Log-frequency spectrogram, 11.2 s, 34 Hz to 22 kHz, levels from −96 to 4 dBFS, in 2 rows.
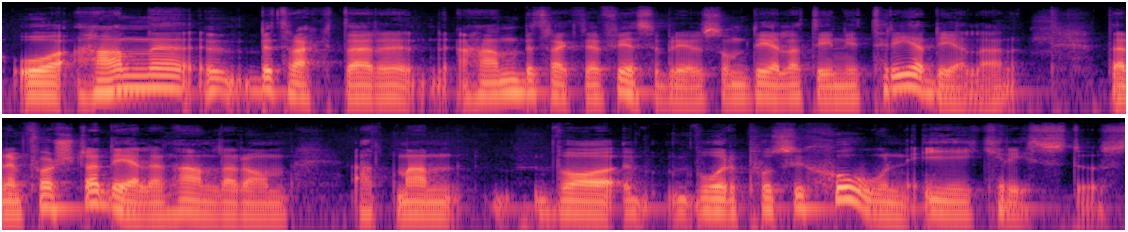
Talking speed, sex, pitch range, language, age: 130 wpm, male, 90-120 Hz, Swedish, 30-49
